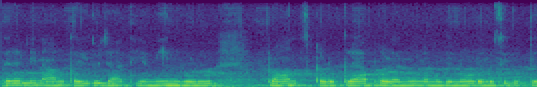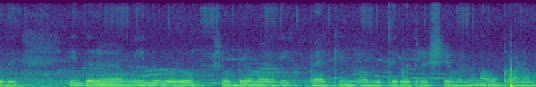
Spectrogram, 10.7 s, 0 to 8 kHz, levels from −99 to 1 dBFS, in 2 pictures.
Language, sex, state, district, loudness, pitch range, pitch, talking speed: Kannada, female, Karnataka, Dharwad, -23 LUFS, 180-190 Hz, 185 Hz, 80 wpm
